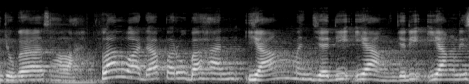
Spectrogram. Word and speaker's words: Jang: salah Lalu ada perubahan yang menjadi yang jadi yang di sini itu pakai j huruf y-nya Karena itu adalah ejaan lama jadi ditulisnya Jang tapi dibacanya Tetap Yang tapi ini salah ya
